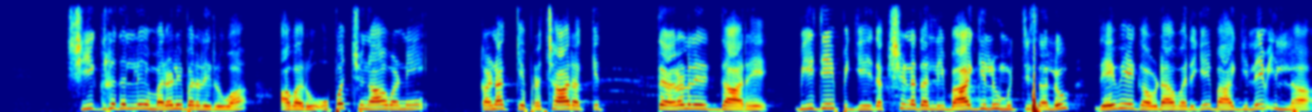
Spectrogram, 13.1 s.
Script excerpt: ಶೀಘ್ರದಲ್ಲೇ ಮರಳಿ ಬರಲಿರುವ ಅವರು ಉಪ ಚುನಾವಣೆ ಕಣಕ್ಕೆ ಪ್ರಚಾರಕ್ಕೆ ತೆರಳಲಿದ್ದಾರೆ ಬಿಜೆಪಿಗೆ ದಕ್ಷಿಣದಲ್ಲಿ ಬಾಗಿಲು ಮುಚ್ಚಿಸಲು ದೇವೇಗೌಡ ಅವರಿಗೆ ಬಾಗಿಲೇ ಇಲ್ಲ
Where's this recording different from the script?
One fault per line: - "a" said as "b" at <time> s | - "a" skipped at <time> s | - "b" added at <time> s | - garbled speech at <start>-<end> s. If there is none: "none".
none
